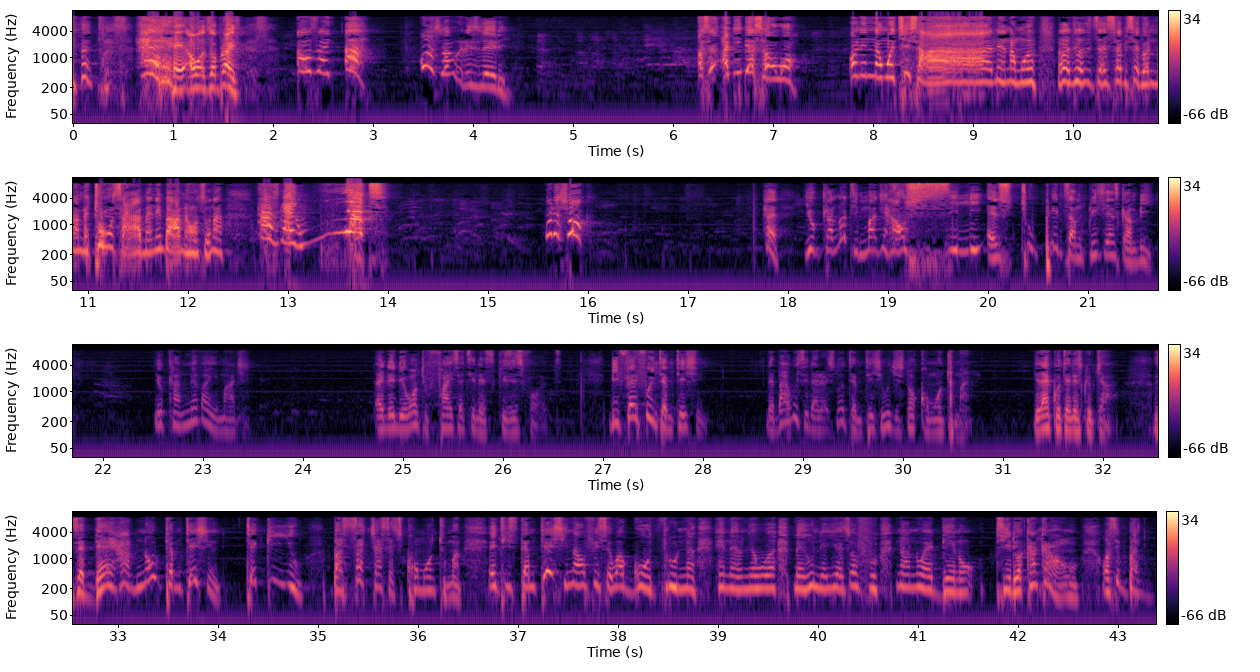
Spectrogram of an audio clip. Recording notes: Preached at the Ekklesia Chapel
